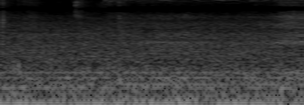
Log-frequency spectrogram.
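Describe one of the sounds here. A sheet of paper rustles as a hand handles it.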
